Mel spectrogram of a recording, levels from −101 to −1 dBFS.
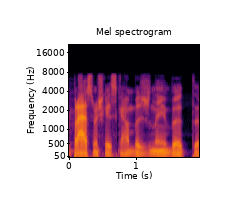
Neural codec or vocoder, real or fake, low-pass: none; real; 7.2 kHz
